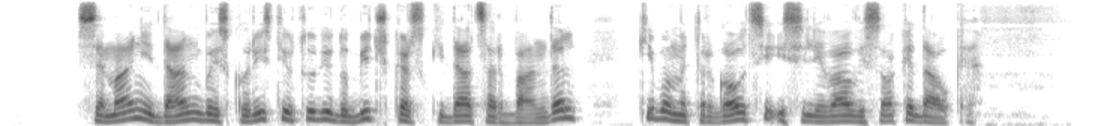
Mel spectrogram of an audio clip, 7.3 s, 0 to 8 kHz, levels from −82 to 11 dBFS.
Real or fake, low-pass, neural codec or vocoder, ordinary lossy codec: real; 7.2 kHz; none; none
